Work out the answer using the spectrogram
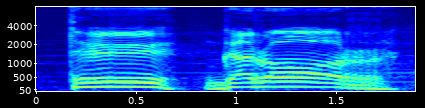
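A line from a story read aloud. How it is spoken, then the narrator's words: Exclamation. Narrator (Russian): воскликнул он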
